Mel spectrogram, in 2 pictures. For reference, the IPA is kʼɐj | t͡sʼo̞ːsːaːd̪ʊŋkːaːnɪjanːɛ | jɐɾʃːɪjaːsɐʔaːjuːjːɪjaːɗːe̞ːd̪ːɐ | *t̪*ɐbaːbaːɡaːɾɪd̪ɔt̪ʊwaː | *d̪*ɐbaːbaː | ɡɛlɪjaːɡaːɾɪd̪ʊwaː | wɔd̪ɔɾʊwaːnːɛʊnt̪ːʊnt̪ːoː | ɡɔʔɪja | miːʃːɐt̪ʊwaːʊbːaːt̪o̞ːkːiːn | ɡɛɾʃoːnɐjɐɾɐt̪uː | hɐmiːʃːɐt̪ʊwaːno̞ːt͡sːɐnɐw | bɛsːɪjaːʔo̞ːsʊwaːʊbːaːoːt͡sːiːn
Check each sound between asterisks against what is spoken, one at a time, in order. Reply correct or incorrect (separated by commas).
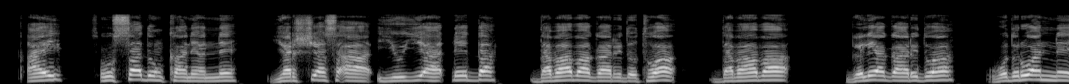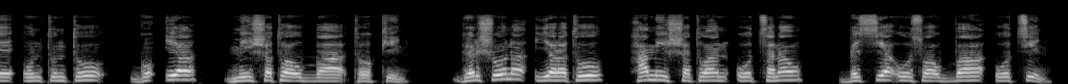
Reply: incorrect, correct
